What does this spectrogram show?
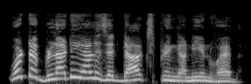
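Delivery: put-on a first-generation Anglo-Bangladeshi accent, lightly done; teasing his uncle in an Anglo-Bangladeshi accent; Sonny mocking his uncle, voiced in an Anglo-Bangladeshi accent. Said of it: "Sonny did the first-generation Anglo-Bangladeshi accent".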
